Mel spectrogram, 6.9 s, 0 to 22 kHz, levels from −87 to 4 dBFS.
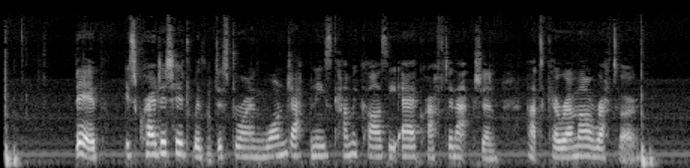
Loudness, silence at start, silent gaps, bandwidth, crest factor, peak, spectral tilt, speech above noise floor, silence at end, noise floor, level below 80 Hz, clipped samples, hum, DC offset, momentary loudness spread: -20 LUFS; 0.05 s; none; 15.5 kHz; 18 dB; -2 dBFS; -5 dB/octave; 28 dB; 0.35 s; -47 dBFS; -44 dBFS; under 0.1%; none; under 0.1%; 12 LU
